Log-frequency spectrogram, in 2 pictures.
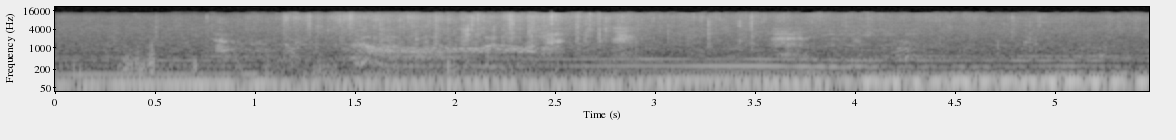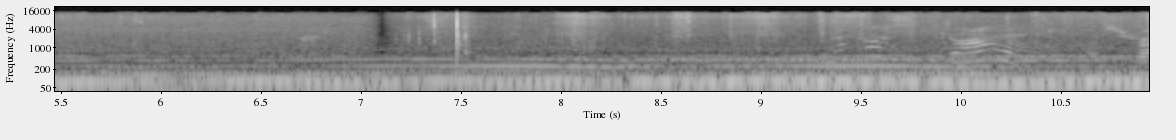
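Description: Background music of sustained low notes, with a goat bleating about a second and a half in.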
